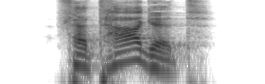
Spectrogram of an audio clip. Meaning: second-person plural subjunctive I of vertagen
- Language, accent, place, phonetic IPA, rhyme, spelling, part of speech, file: German, Germany, Berlin, [fɛɐ̯ˈtaːɡət], -aːɡət, vertaget, verb, De-vertaget.ogg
